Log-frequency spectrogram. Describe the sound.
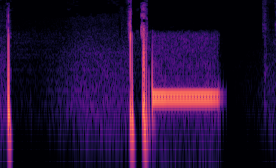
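A telephone busy tone after a call drops: a few sharp clicks, then one steady, buzzing beep of about half a second, with quiet line hiss between.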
